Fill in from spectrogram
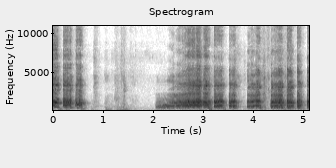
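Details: A laying hen's egg song: a few loud harsh clucks, a brief quiet gap, then a sustained rapid series of rough, broadband cackles in quick succession.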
